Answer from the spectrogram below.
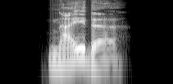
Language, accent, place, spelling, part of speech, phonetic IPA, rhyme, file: German, Germany, Berlin, Neide, noun, [ˈnaɪ̯də], -aɪ̯də, De-Neide.ogg
- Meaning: dative of Neid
